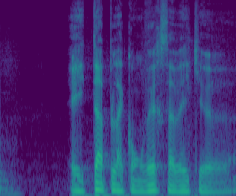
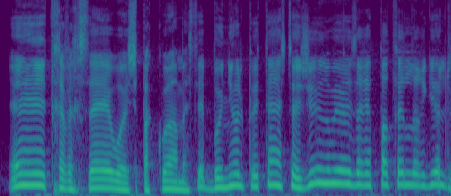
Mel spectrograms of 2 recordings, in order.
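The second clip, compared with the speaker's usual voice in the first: high-pitched griping that climbs as it goes; mock worked-up rant; 8 semitones higher than usual. Building chief railing about a street run-in, mock outraged. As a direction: imitate an outraged man ranting, pitch rising.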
